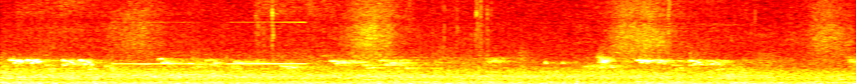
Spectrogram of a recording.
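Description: Birds chirping in short repeated calls over a steady background hiss of outdoor ambience.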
